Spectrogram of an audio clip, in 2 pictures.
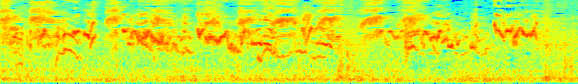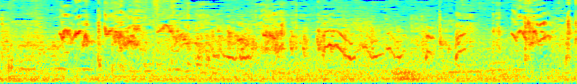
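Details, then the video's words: Budgerigars chirping in a dense, overlapping chatter of high, quick warbles and squeaky notes from several birds. Sharper squawks break through now and then over a continuous busy flock background. "Buggies chirping"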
